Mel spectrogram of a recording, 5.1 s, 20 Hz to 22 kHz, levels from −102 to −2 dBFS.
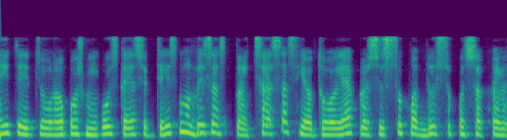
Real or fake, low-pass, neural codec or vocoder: fake; 7.2 kHz; codec, 24 kHz, 0.9 kbps, WavTokenizer, medium music audio release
